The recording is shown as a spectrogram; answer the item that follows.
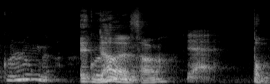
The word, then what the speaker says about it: Colunga: Technically, it's Spanish, so it's Colunga. Okay. Colunga. Yeah. That's a lot of fun. That's awesome. Very fun. Colunga. It actually sounds very tribal, like Colunga.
